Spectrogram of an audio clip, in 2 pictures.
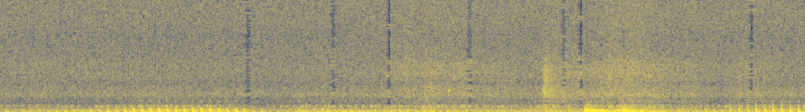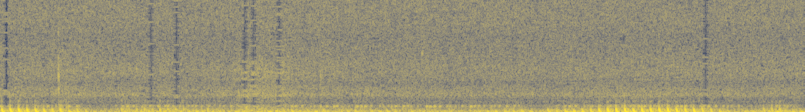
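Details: Close, low purr from a male house cat, rising and falling in regular swells every few seconds, with one brief knock in the middle and light background noise from outdoors.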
